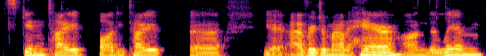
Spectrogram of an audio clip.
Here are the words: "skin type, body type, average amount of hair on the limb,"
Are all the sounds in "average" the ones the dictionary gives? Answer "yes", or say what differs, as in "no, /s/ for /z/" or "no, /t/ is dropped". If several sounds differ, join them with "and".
yes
